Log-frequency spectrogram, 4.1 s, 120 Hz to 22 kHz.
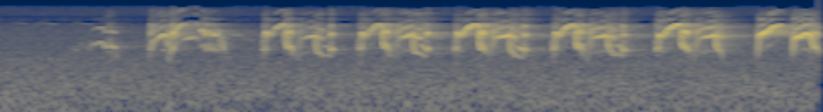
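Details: A lone Brown-eared Bulbul calls hard in May 2021, perhaps separated from its family and seeking companions, pausing to listen: loud, harsh, high squealing notes slurring up and down, about twice a second, over a quiet background.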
